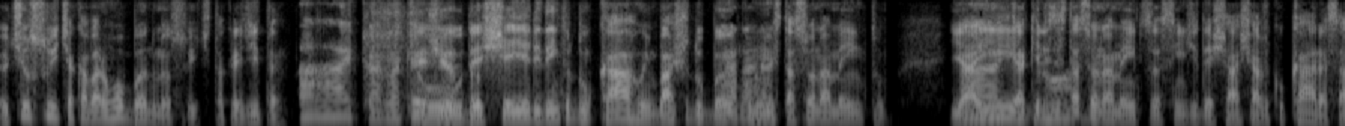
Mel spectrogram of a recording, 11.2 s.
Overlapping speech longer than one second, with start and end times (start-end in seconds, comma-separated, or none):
8.0-9.3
